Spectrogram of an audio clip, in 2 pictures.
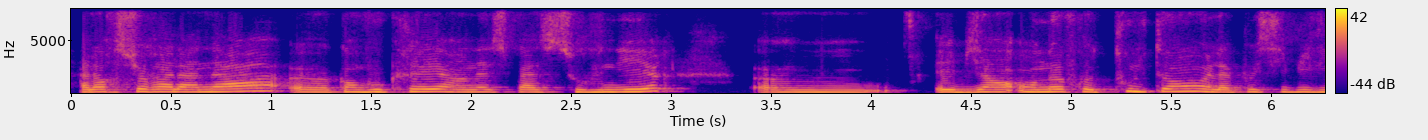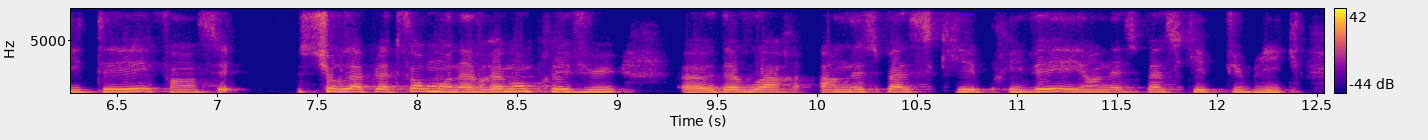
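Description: A woman from northern France answers an interviewer's questions in a mellow, warm voice. She speaks in a halting way, with many pauses and fillers, as she explains her platform. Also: medium pitch, steady tone. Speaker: founder of a bereavement platform.

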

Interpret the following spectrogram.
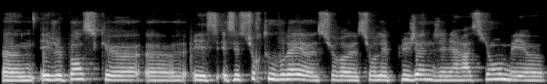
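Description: A woman from northern France answers an interviewer's questions in a mellow, warm voice. She speaks in a halting way, with many pauses and fillers, as she explains her platform. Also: medium pitch, steady tone. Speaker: founder of a bereavement platform.

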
